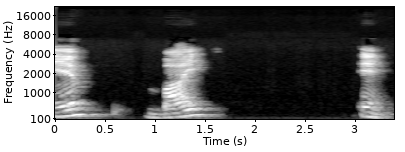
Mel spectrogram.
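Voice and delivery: "एम", "by", "एन" spoken separately with long pauses; word-by-word reading. Shown as a demonstration. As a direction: read out "एम by एन" slowly, one word at a time. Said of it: "इसको ऐसे पढ़ेंगे".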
